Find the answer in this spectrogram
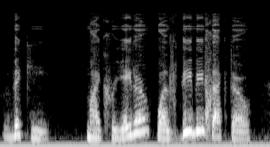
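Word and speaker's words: VICI: your exploits cool by the way i'm v-i-c-i pronounced vicky my creator was bibi secto he's what you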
